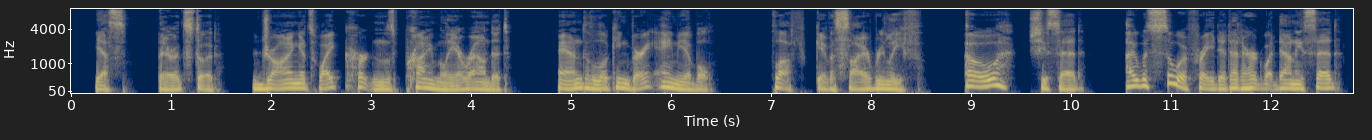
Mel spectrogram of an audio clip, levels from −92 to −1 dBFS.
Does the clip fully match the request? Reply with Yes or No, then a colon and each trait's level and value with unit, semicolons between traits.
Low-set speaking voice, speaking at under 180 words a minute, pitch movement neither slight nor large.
Yes: low, 110 Hz; average, 160 wpm; average, 5.0 semitones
